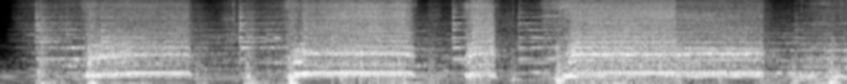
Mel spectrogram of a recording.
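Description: A steam engine whistle blows in three long, loud blasts, separated by short gaps, with broad hissing steam and mechanical clatter running beneath throughout.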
